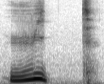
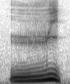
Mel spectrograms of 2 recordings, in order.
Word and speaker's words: huit: Okay, then here final T is pronounced, so huit, huit. Remember in French this H letter here, okay, doesn't exist phonetically, so we don't really pronounce it, okay, so if you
